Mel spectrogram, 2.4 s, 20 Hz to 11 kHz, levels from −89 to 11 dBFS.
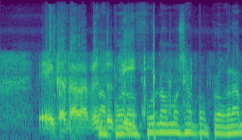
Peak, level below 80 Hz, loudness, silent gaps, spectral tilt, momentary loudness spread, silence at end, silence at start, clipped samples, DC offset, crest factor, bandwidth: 0 dBFS; -34 dBFS; -9 LUFS; none; -6.5 dB/octave; 5 LU; 0 s; 0 s; 0.3%; under 0.1%; 8 dB; 10.5 kHz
